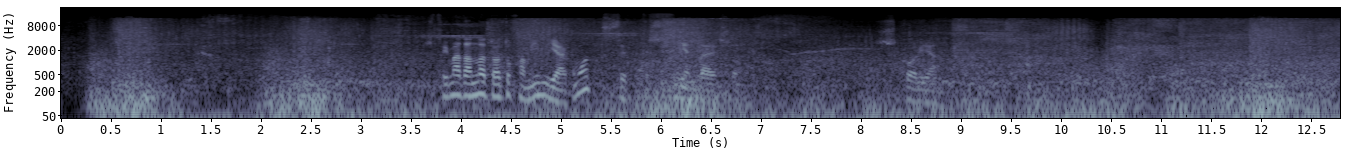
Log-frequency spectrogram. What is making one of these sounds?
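A blade swishes through the air in repeated strikes.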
